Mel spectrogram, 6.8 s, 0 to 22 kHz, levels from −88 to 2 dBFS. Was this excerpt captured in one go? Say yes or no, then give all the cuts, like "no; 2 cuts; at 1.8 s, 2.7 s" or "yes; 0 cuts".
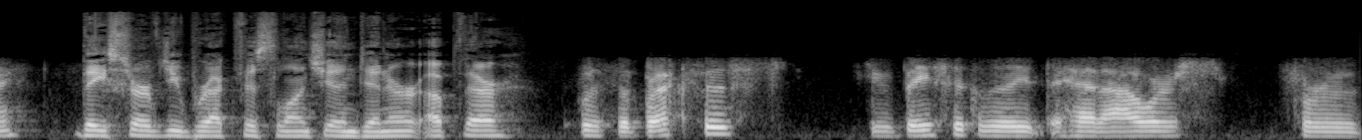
yes; 0 cuts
